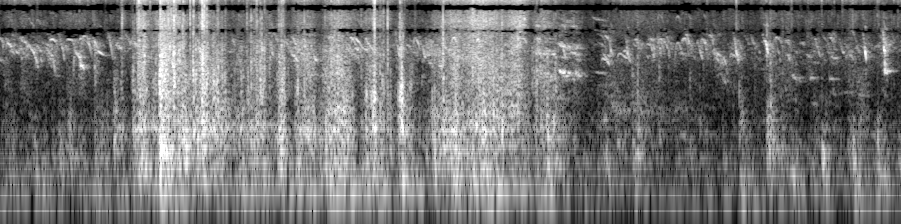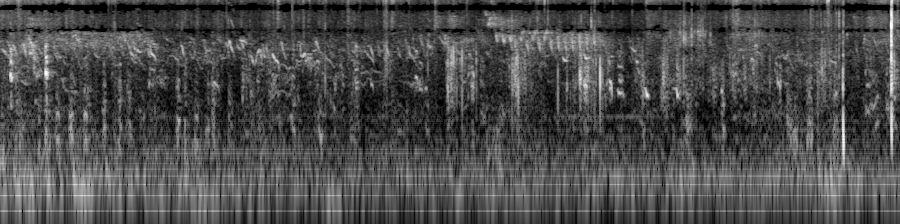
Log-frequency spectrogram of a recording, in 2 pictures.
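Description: A flock of chickens clucking, with a louder stretch of scuffling, rustling noise from about a second and a half in to about six seconds, then quieter clucks and light scratchy ticks.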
